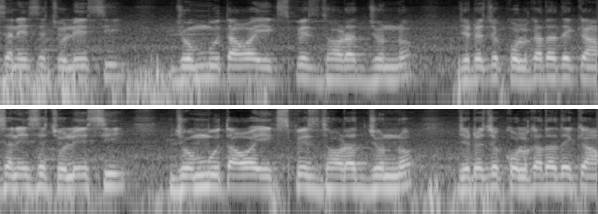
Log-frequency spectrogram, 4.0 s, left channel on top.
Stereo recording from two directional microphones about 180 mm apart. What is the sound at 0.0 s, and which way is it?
Speech, 25° right (ahead or behind).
